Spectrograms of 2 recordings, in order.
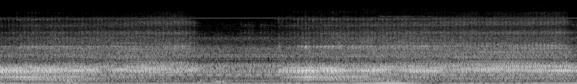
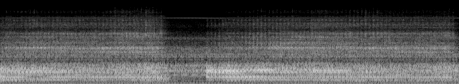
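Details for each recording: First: Wood lathe, sharp turning tool cutting a spinning workpiece: even, continuous shearing hiss with no effort, a sharp edge cutting cleanly, unlike the dull tool that tore out the wood. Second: Lathe turning with a dull tool while knocking down corners: rough, uneven rasping scrape over the lathe hum with no clean cutting and no shavings.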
